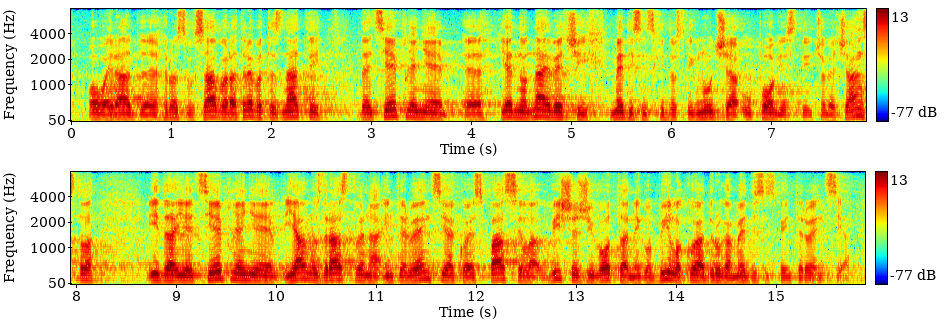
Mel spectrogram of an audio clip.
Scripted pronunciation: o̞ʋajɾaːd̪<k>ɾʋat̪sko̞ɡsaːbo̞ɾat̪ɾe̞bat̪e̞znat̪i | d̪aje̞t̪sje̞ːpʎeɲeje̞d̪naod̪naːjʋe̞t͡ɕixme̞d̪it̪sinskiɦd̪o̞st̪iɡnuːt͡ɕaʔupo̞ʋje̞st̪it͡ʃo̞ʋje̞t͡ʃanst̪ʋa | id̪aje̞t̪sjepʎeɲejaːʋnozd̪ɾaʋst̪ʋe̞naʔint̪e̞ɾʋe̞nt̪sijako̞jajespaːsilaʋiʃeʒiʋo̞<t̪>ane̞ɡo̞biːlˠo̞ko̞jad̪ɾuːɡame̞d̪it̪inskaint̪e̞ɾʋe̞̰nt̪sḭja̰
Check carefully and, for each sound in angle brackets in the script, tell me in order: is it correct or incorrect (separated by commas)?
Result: incorrect, correct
